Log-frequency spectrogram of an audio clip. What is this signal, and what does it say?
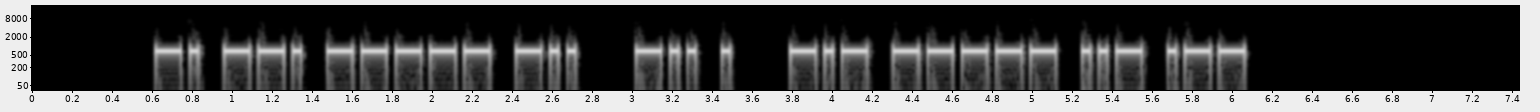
Morse code, heard as a keyed tone, about 28 wpm, 700 Hz. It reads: NG0D DE K0UW
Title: USA Callsign DE Callsign - 4 Characters - 28wpm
